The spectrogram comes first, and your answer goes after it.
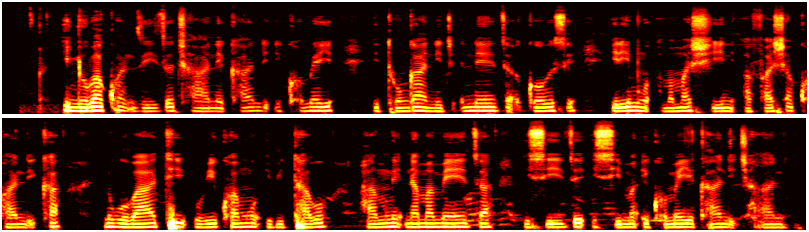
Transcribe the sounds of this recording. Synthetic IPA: iɲuβakʰwanziːzat͡ʃaːne̞kʰaːndiʔikʰo̞me̞je̞itʰuːŋɡanid͡ʒe̞ne̞ːza̰ɡ̥o̞ːse̞iɾimŋo̞ʔamamaʃiniafaʃakwaːndḭkʰanuβuβaːtʰiβuβikwamŋo̞ʔiβitʰaβo̞hamŋe̞namame̞ːzaisize̞ʔisimaʔikʰo̞me̞je̞kʰaːndit͡ʃa̰ːne̞

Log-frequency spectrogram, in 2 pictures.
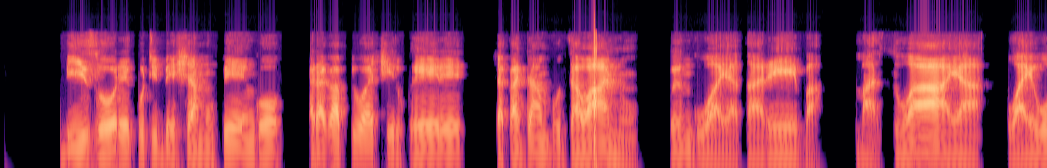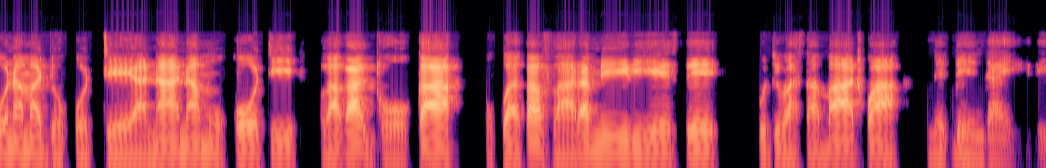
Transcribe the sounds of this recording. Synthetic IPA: ɓizo̞ɾe̞kutiɓe̞ʃamupe̞ŋɡo̞ | rakapiwat͡ʃirwe̞ɾe̞ | t͡ʃakatambud͡zawan̤u | we̞ŋɡuwajakaɾe̞ɓa̰ | mazuwaja | waio̞namadʱo̞ko̞te̞jananamuko̞ti | ʋakaɡ͡ǃo̞ka | ukakavaɾamiʋirije̞se̞ | kutiʋasaɓatwa | ne̞ɓe̞ndaiːri

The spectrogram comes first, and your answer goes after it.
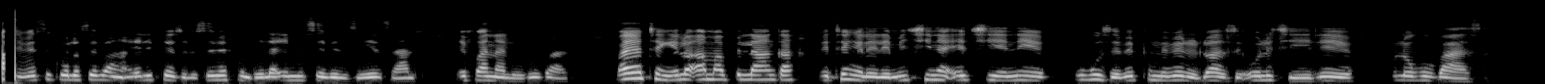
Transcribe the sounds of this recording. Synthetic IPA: adʱiβesiɣɔlɔsɛβaŋaelipʰezulusɛβefundʱɛlaimisɛβend͡zʱijɛzand͡ɮʱa | ɛfanaloɣuβaːza | βajatʰɛŋɛlwaːmapʼlaŋkʼa | βɛtʰɛŋɛlɛlemit͡ʃʼinaet͡ʃʼijɛnɛjɔ | uɣuzɛβepʰumɛβɛlulwaziolud̥ʒ̥ʱijɛlɛjɔ | uloɣuβaːza

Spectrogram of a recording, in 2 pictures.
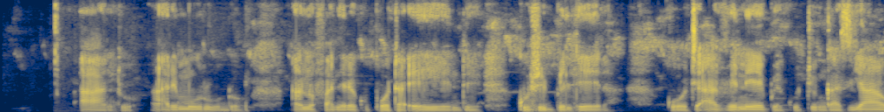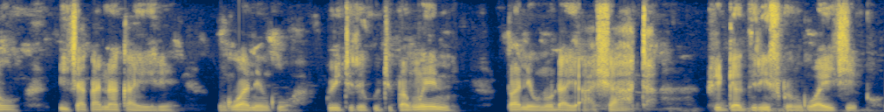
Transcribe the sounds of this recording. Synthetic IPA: antʰṵ | a̰ɾimuɾuɗo̞ano̞fanirekupo̞ta̰ʔejende̞kuʐibʱe̞ɮe̞rakotiʔa̰ve̞ne̞kwe̞kutiŋɡazijawo̞ | it͡ʃakanakaɦe̞ɾe̞ | ŋɡuʋwane̞ŋɡuːʋakuitire̞kutipamwe̞ni | pane̞uno̞ɗaiʔaʃaːtḁ | ʐ̥iɡʱad͡ziriswe̞ŋɡuʋajet͡ʃiːpo̥

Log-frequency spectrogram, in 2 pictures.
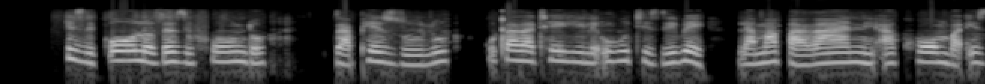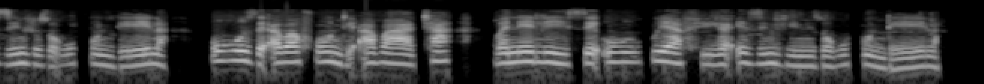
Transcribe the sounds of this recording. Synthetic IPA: iziɣɔlɔzezifundʱɔ | z̥apʰezuːlu | ɣuǃaɣatʰeɣilɛ̰ʔuɣutʰiziβɛ | lamab̥ʱaɣaniʔakʰɔmbʱa̰ʔizind͡ɮʱuzo̰ɣufundʱɛːla | uɣuzɛʔaβafundʱḭʔaβat͡ʃʰʼa | βɛnelisɛʔuɣujafiɣa̰ʔezind͡ɮʱinizoɣufundʱɛːla

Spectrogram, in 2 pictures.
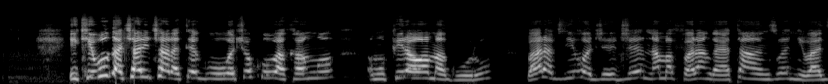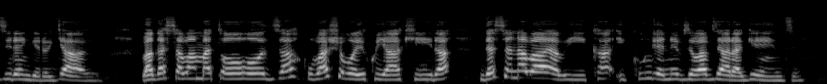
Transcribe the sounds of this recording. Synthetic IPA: ikiβuɡat͡ʃaːɾit͡ʃaːɾate̞ɡuːwe̞t͡ʃo̞kuːβakamŋo̞ | umupiɾawamaɡuɾu | βaɾavjiːho̞d͡ʒe̞d͡ʒe̞namafaɾaːŋɡajataːnzɡwe̞n̥iβaziɾe̞ːŋɡe̞ɾo̞ɾɟaːjo | βaɡasaβamato̞ːho̞ːzakuβaʃo̞βo̞je̞kujakʰiɾa | nde̞t͡se̞naβajaβikaʔikuːŋɡe̞ne̞vjowavjaːɾaɡe̞ːnze̞

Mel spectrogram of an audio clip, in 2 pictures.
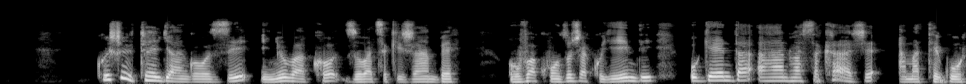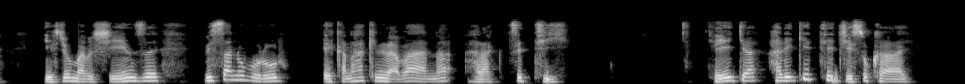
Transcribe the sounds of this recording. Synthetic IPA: kwiːʃuːɾiitejeɾɟaːŋɡo̞ːziːɲuβakʰo̞zoːβat͡sekiʒaːmbe̞ɾe̞ | ukuvakʰuːnzuʒakujiːndi | uɡe̞ːndaʔahaːn̥huasakʰa̰ʒe̞ | amatʰe̞ɡuɾa | ivjuːmaβiʃiːnze̞ | βisanuβuɾuɾu | e̞kʰanahakiniɾaβaːnahaɾaz̥itʰije | hiɟahaɾiɡitʰit͡ʃiːsukʰaje

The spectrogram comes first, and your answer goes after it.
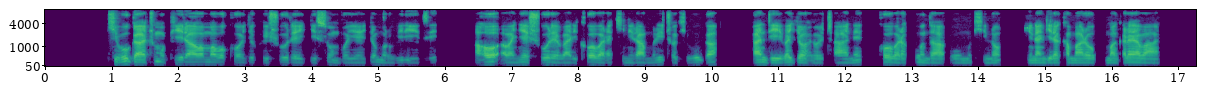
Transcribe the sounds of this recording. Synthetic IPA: kʰiβuɡat͡ʃumupʰiːɾawamaβo̞kʰo̞ɟokwiːʃuːɾe̞ɟiːsuːmbuje̞ɾɟo̞muɾuβiɾizi | aɦo̞a̰βaɲe̞ːʃuːɾe̞βaɾikʰo̞βaɾakʰiniɾamuɾiːt͡ʃo̞kʰiβuɡa | kaːndiβaɾɟo̞ːɦe̞we̞t͡ʃaːne̞kukʰo̞βaɾakuːndauwumukʰino̞ | inaːŋɡiɾakʰamaɾo̞k̚umaɡaɾajaβaːn̥hu

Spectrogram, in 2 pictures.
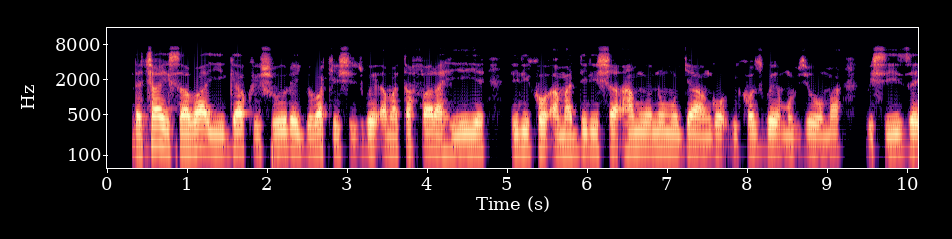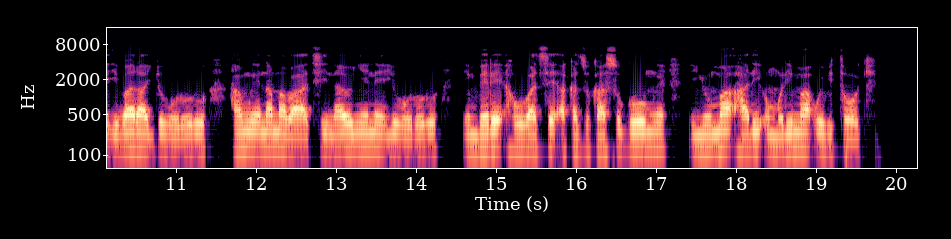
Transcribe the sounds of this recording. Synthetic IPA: ndat͡ʃajisaβajiːɡakwiːʃuːɾe̞ɾɟuːβakʰiʃid͡ʒɡwe̞ʔamatafaɾaɦiːje̞ | ɾiɾikʰo̞ʔa̰madiɾiʃa̰hamŋe̞numuɾɟaːŋɡo̞βikʰo̞zɡwe̞muvjuːma | βisize̞ʔiβaɾaɾɟuβuɾuɾuhamŋe̞namaβaːt͡sinajo̞ɲe̞ne̞juβuɾuɾu | imbe̞ɾe̞ʔaɦuβat͡se̞ʔa̰kazukasuɡuːmŋe̞ | iɲumahaɾiʔumuɾimawʔiβitʰo̞ːkʰe̥

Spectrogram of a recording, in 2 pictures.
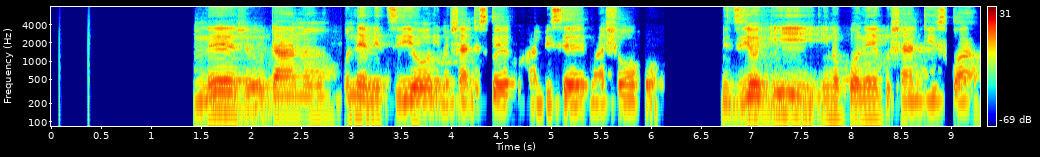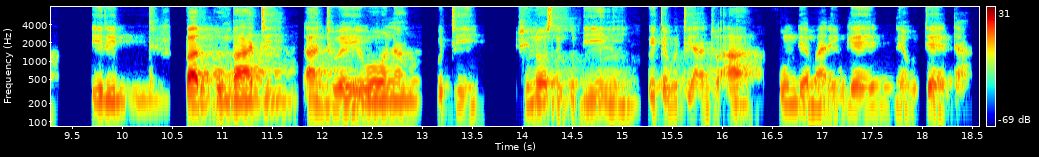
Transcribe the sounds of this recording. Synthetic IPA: mune̞ʐe̞utano̞mune̞mid͡zijo̞ino̞ʃandiswe̞kuambisemaʃo̞ːko̞ | mid͡zijo̞ʔijiino̞ko̞ne̞kuʃandiswa | iɾipaɾukumbatiɦantʰuweio̞nakuti | ʐ̥ino̞zwikuɗinikuitekutiɦantʰṵakunde̞maɾiŋɡe̞ne̞ute̞ːnda̰

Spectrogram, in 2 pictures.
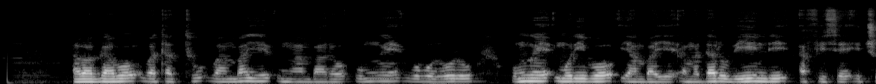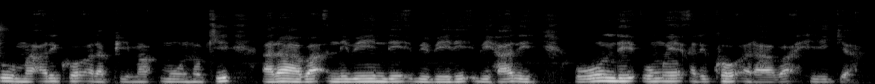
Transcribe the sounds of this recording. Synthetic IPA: aβaɡaβo̞βatatʰuβaːmbaje̞umŋaːmbaɾo̞umŋe̞wuβuɾuɾuː | mŋe̞muɾiβo̞jaːmbaje̞amadaɾuβiːndiafise̞it͡ʃumaːɾikʰo̞aɾapʰiːmamuːn̥ukʰi | aɾaːβaniβiːndiβiβiɾiβihaɾi | uwuːndiumŋe̞aɾikʰo̞aɾaːβahiːɟa

